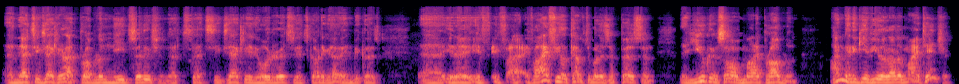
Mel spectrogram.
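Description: A man's voice: medium pitch, fairly quick, vocal fry, low-quality recording. A man as an interview guest, telling sales stories in a chatty way, chuckling often and doubling up words as he starts sentences. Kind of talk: conversational interview.

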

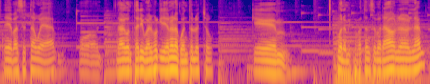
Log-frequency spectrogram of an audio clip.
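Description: A man's voice: mid-range voice, fast, faint music behind. A young man with a Chilean accent, co-hosting a casual podcast, telling comic stories with lots of slang and laughter. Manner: slangy, laughs often, animated retelling. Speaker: podcast co-host, comedian. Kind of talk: casual chat, comic storytelling.

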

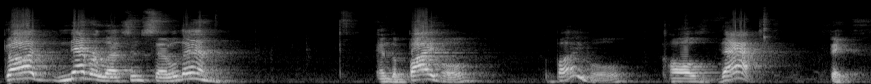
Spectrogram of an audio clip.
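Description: A man preaching a sermon as a pastor, earnest and animated, with dramatic pauses and repeated words. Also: high voice. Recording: roomy echo.

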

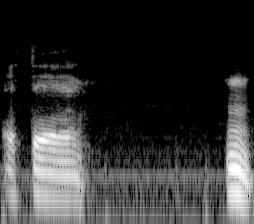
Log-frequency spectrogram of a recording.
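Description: A man's voice: rumbling low, steady tone, very slow. A man with an Argentine accent counseling someone one-on-one, talking bluntly and emphatically, swearing and pressing with repeated questions. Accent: Argentine Spanish. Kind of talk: confrontational one-on-one counseling session. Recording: dull lo-fi sound.

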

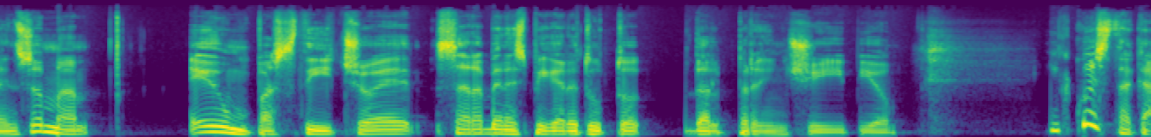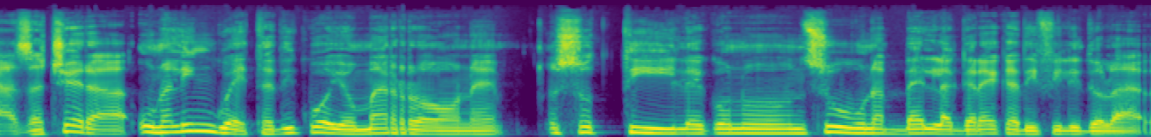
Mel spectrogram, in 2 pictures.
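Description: Lively, expressive male storyteller. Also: mid-range voice, no room sound, clean studio sound. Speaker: podcast host. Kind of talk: reading a children's story aloud.

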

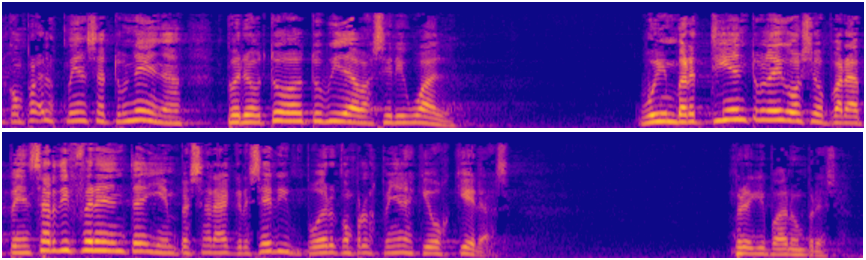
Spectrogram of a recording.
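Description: A man delivers a motivational speech as a business mentor. He speaks with a high voice and drives his points home bluntly, repeating them insistently. His voice rings out with the long reverb of a hall. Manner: blunt, insistent, repetitive exhortation.

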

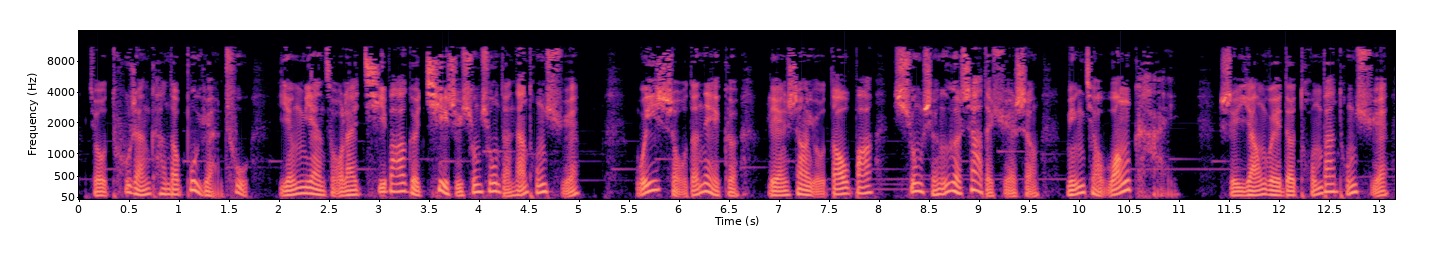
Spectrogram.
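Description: A man narrating a ghost story in a dramatic, expressive way. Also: on the low side, normal speed. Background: soft background music.

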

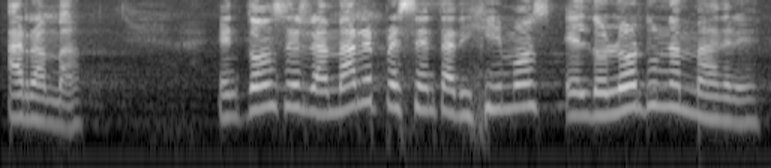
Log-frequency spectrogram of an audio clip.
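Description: A woman preaches a sermon in a high voice, taking her time over each phrase. She stresses her points and turns to the listeners with questions. A long reverb trails after her words. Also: animated, measured pace. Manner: emphatic, asks the audience questions.

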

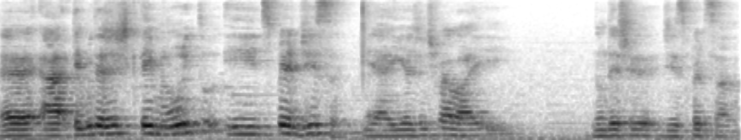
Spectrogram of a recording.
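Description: A man's voice: medium pitch, measured pace, slight background noise. A man in casual, slangy chat, laughing often as he tells stories. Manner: slangy, laughing, animated storytelling. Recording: roomy, mic at a distance, faint music.

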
